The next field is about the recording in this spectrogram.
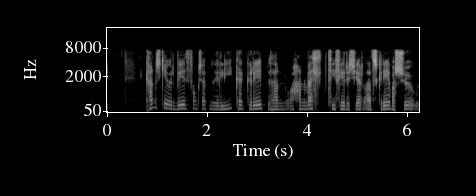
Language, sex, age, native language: Icelandic, male, 20-29, Icelandic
